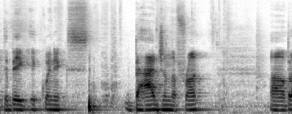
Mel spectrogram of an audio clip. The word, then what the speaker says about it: IQUINIX: It's called the I guess it's pronounced IQUINIX. IQUINIX.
